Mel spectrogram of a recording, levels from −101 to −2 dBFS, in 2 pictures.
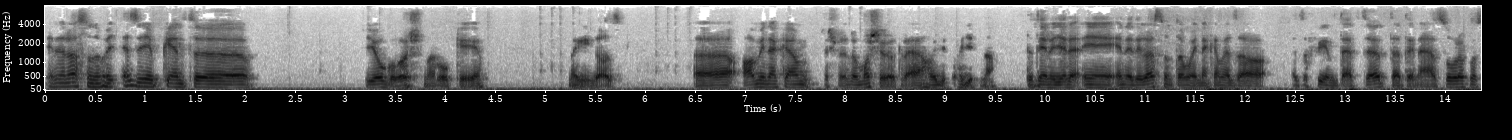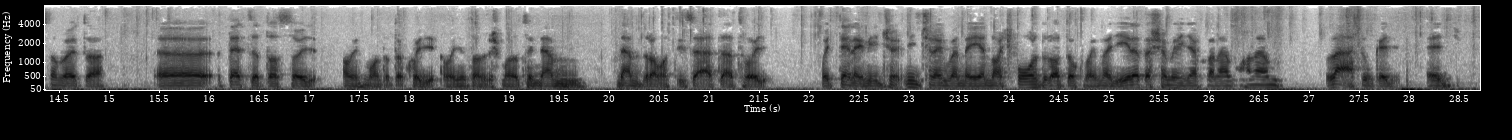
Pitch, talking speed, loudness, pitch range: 95 Hz, 155 wpm, -15 LUFS, 80-115 Hz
